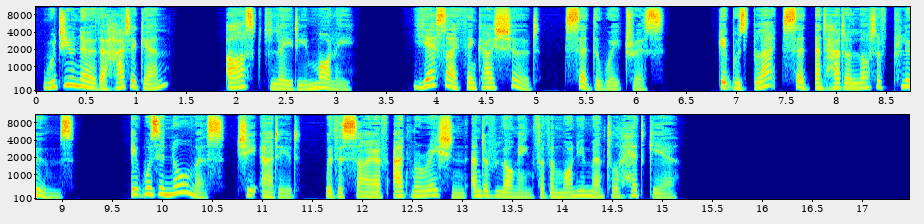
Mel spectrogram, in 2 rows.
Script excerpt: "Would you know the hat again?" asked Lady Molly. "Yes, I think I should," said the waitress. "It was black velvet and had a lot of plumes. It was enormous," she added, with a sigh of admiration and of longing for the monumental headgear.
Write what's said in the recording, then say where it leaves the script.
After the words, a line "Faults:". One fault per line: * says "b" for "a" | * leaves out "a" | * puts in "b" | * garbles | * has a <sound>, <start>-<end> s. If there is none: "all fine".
"Would you know the hat again?" asked Lady Molly. "Yes, I think I should," said the waitress. "It was black said and had a lot of plumes. It was enormous," she added, with a sigh of admiration and of longing for the monumental headgear.
Faults:
* says "said" for "velvet"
